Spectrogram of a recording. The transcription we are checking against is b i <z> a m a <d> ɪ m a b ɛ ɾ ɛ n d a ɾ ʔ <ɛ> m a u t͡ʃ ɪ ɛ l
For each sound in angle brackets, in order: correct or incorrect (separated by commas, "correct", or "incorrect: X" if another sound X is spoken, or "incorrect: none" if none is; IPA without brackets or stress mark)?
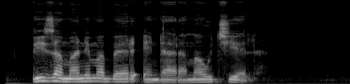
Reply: correct, incorrect: n, incorrect: a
